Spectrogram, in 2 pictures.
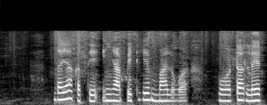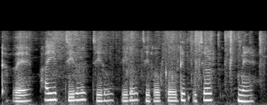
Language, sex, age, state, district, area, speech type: Santali, female, 18-30, West Bengal, Malda, rural, read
